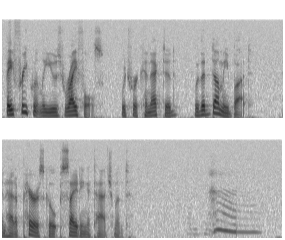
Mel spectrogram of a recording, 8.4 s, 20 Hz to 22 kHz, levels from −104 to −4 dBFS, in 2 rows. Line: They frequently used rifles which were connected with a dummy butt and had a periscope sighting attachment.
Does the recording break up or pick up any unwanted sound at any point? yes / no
yes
